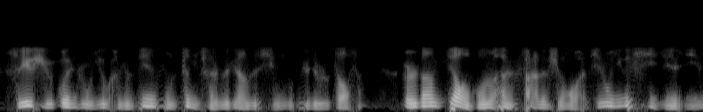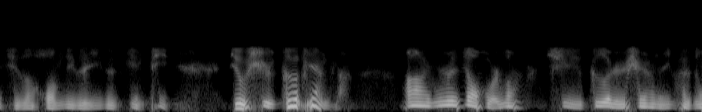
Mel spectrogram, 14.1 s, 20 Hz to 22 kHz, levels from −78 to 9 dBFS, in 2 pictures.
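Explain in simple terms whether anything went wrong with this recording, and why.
The speech has been through the Codec 2 vocoder from start to finish, and the damage is heavy. This digital-radio system keeps only a rough description of the voice, its pitch, loudness and tone colour, and rebuilds it at the other end from simple tones. That is why it sounds robotic and buzzy rather than just muffled, and nothing above 3.8 kHz survives. A telephone line or a normal compressed file would sound thin, but it would still sound like a real recording.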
